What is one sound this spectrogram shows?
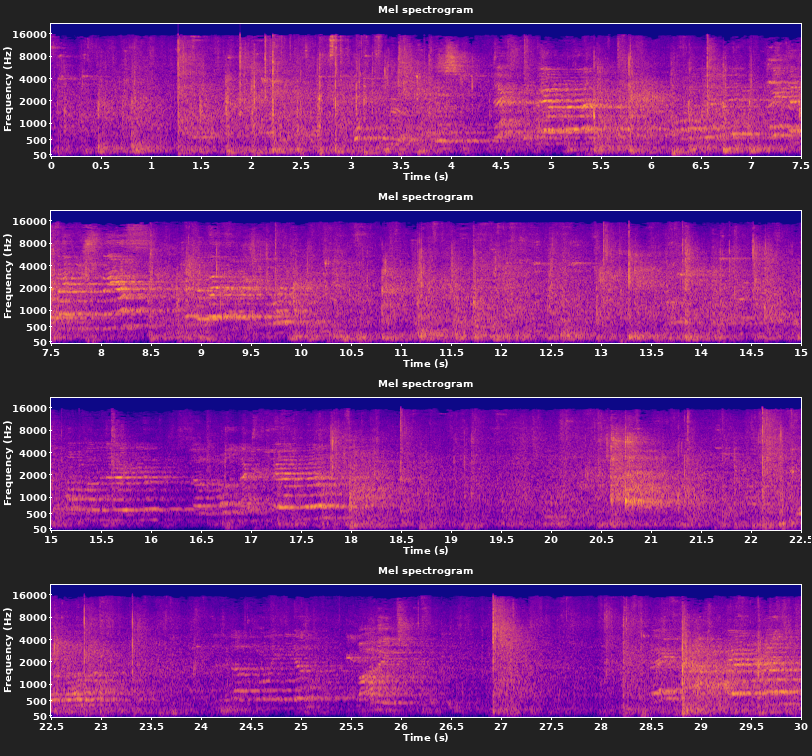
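Shoes squeak and patter on a hard floor.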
